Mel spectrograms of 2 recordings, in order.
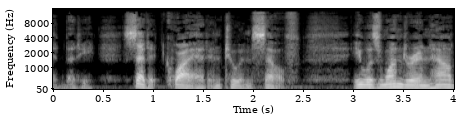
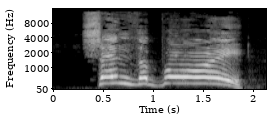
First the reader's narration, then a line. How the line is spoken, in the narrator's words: Earl yelled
